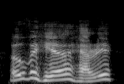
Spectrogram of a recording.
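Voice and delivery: calling out. Acted. Mr Weasley calling Harry over.

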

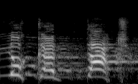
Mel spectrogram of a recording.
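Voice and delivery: high, slow excited yell. A narrator's reading. Commentator yelling to the crowd, high and excited. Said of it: "Bagman was yelling".

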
